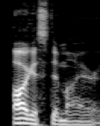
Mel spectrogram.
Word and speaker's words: Auguste: August de Meyer, I think. I think it's just like August the month.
